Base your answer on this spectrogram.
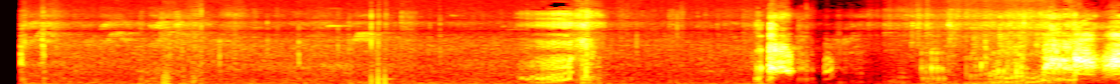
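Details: The neighbour's dogs give a few loud, abrupt barks in short bursts over a low background hum.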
